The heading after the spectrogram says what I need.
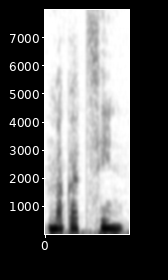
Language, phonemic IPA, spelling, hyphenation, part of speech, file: German, /maɡaˈtsiːn/, Magazin, Ma‧ga‧zin, noun, De-Magazin.ogg
- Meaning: 1. magazine (periodical) 2. warehouse 3. storage (especially in a library or museum) 4. magazine (ammunition storehouse) 5. magazine (weapon’s ammunition holder)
